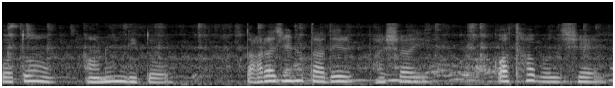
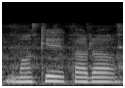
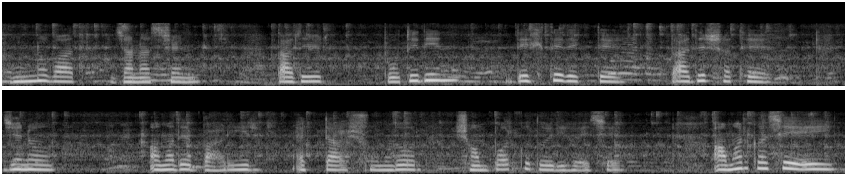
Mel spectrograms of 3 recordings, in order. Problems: constant background noise, continuous background conversations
